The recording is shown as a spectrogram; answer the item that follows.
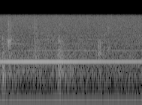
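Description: A single steady pure tone held at one pitch, with a few soft clicks over it.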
